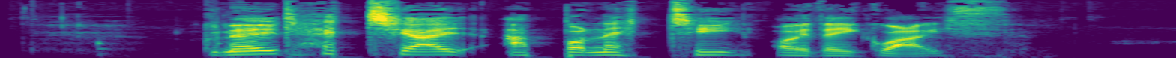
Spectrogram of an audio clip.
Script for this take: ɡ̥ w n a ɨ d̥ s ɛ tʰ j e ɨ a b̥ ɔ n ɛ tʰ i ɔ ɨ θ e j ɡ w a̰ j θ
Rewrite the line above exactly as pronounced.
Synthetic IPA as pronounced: ɡ̥ w n e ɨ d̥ h ɛ tʰ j a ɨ a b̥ ɔ n ɛ tʰ i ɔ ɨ ð e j ɡ w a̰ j θ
